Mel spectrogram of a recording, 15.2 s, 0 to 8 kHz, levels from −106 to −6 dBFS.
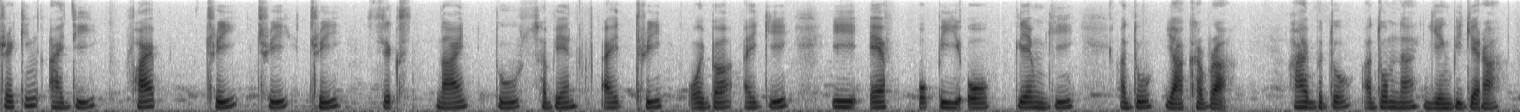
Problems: none marked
